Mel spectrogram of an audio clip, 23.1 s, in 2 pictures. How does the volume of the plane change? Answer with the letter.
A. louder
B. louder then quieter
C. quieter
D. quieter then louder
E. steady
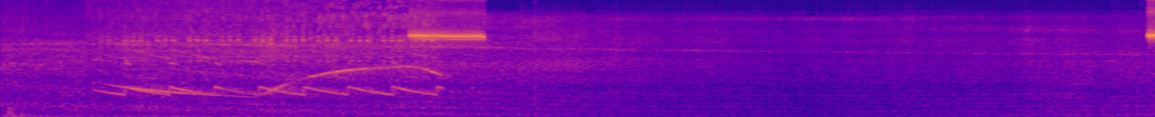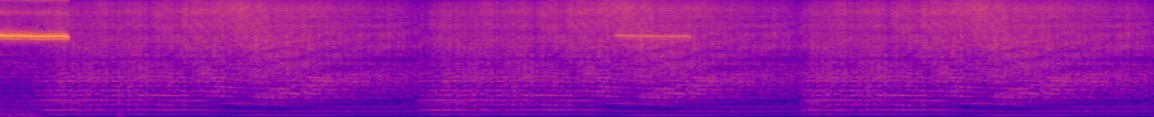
D.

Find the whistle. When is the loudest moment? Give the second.
12 s.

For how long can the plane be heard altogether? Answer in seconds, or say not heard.
23 s.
